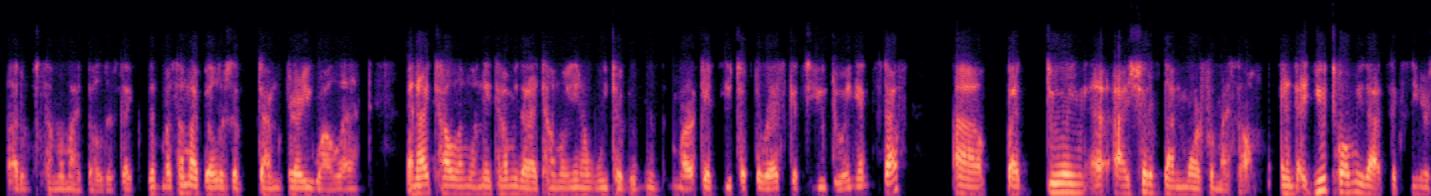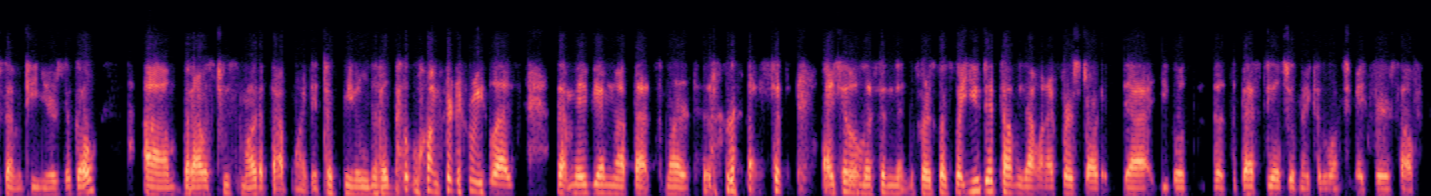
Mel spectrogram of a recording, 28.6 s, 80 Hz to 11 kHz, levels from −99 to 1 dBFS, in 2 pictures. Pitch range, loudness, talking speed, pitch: 115-155 Hz, -21 LUFS, 265 wpm, 125 Hz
